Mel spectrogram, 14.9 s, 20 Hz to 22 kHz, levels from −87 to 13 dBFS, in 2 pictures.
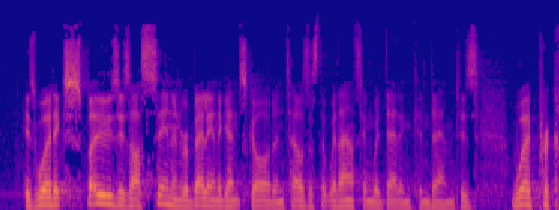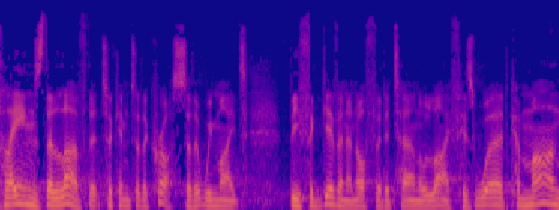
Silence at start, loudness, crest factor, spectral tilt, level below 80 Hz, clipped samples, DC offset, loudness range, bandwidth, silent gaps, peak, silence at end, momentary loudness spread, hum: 0.3 s; -29 LUFS; 20 dB; -5.5 dB/octave; -64 dBFS; under 0.1%; under 0.1%; 6 LU; 16.5 kHz; none; -8 dBFS; 0 s; 12 LU; none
